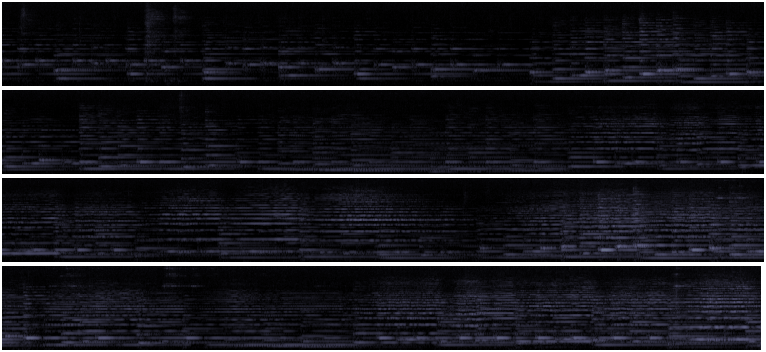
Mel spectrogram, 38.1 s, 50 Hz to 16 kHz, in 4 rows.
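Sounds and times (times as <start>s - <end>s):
piano accompaniment: 0.0s - 38.0s
violin melody: 0.0s - 38.0s.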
